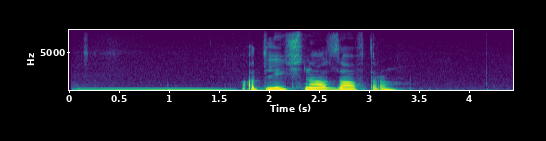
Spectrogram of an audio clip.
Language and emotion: Russian, neutral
